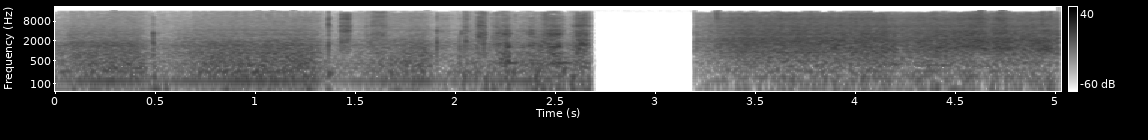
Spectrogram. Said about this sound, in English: But right now, according to the radio, we're about an hour and a half from the worst part of the storm. And then it's going to stay for like four hours. And it's windy and there's a lot of rain, but so far not bad.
